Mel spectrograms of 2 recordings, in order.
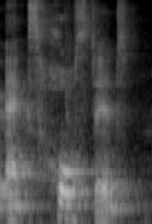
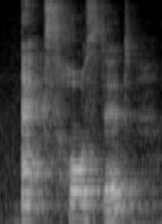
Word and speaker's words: exhausted: And you'll notice I don't really say the H. I don't go exhausted. Exhausted. I say exhausted. So the H isn't really pronounced, and that means it is a silent letter.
